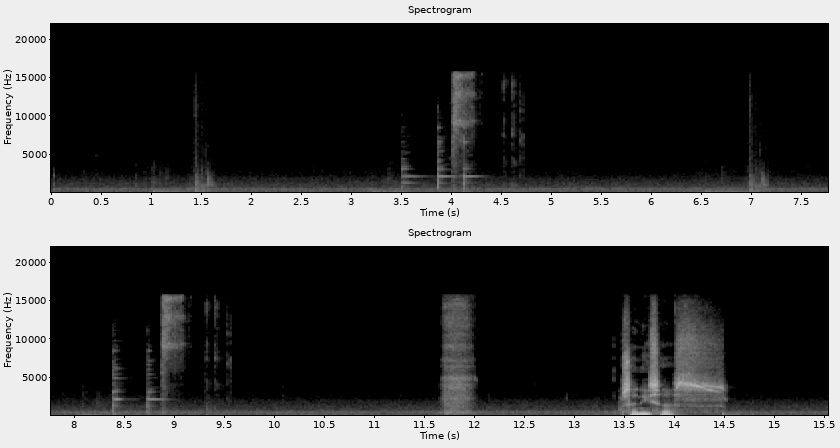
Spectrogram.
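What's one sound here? Short menu clicks and chimes sound now and then.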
